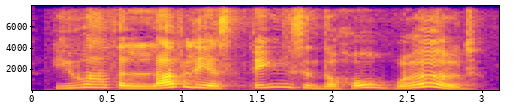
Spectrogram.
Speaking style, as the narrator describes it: she cried

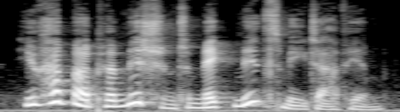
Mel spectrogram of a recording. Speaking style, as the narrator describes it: replied the kinglet cheerfully

